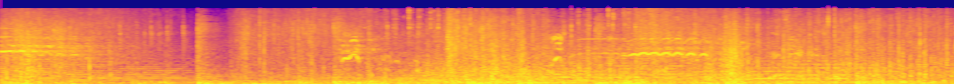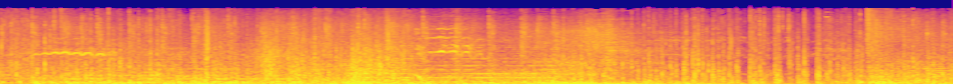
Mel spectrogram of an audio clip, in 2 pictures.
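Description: Horses galloping, their hoofbeats mixed with several whinnies, the clearest about six and ten seconds in, over background music.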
